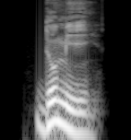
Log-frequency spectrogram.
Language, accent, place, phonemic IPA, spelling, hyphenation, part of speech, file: German, Germany, Berlin, /ˈdʊmi/, Dummi, Dum‧mi, noun, De-Dummi.ogg
- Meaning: dummy (unintelligent person)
